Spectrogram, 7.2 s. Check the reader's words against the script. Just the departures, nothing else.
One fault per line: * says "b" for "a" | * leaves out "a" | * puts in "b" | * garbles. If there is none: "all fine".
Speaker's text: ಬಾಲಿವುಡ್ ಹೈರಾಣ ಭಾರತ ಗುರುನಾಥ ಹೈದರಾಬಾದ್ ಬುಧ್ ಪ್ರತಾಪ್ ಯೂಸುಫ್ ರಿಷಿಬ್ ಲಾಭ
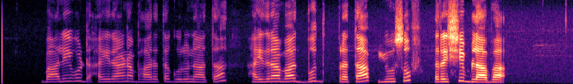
all fine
